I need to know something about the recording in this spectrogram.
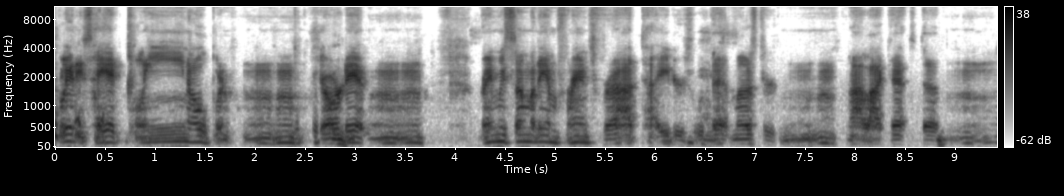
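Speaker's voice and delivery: low, soft grunted hums between lines; Sling Blade impression. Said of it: "doing sling blade".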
